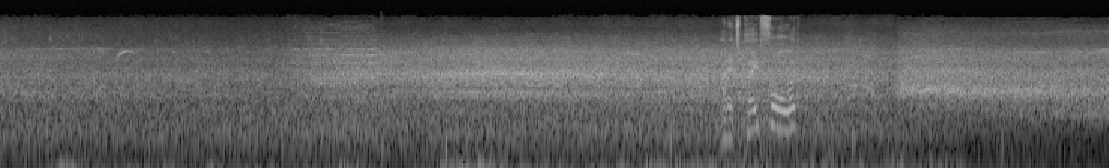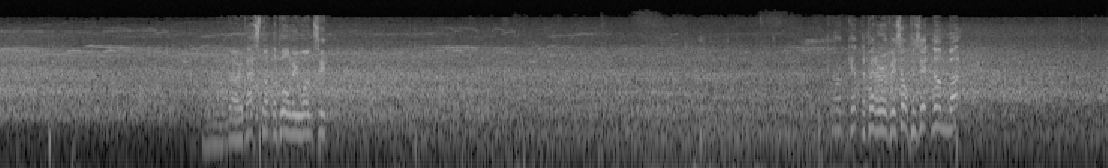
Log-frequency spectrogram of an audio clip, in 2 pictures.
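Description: A stadium crowd roars and murmurs steadily, swelling at times.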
